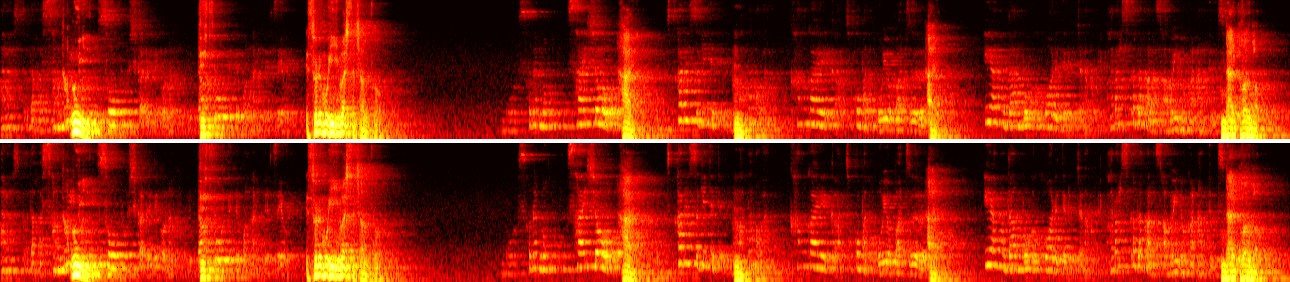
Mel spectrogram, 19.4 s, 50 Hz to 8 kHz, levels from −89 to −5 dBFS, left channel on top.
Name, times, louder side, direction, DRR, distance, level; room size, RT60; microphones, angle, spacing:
voice 1, 0.0-2.6 3.0-3.4 3.6-4.3 7.5-8.3 8.5-9.2 9.8-11.5 11.9-13.9 14.8-16.3 16.6-18.8, equal, 40° right, -2 dB, 2.2 m, -35 dB
voice 2, 0.9-1.4 3.0-3.1 4.6-5.7 9.3-9.5 11.0-11.2 13.9-14.1 18.3-18.9, left 1 dB, 15° left, 5 dB, 0.5 m, -19 dB
19.5 x 8.7 x 3.7 m, 1.5 s
head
